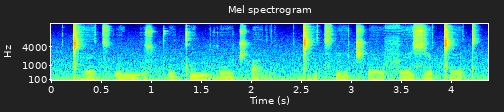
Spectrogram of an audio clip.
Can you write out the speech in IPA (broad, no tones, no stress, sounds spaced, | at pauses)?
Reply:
ɡ͡ǀ ɛ t͡sʼ ʊ l ɲ o z pʼ ʊ kʼ ʊ ɲ r o t͡ʃʼ a r | ɡ͡ǀ e t͡sʼ e t͡ʃʼ ɛ ə̯ f ɛ ɕ ɛ ǀ ɛ t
